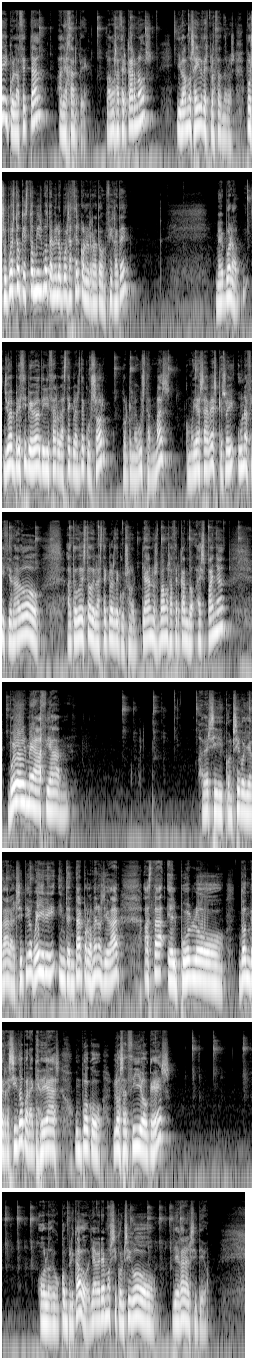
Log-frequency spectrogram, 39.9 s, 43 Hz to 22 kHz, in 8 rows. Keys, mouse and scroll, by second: 0.7-4.2 typing, 9.9 Left, 11.7-12.5 typing, 13.3 Down, 13.8 Right, 15.1-20.0 typing, 22.4-26.3 typing, 28.1-30.3 scroll down 1, 30.3-30.9 scroll down 1, 30.9-31.4 scroll down 1, 31.4-33.8 scroll down 1, 33.8 End, 34.2 End, 34.4-35.0 typing, 37.1-38.7 typing.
